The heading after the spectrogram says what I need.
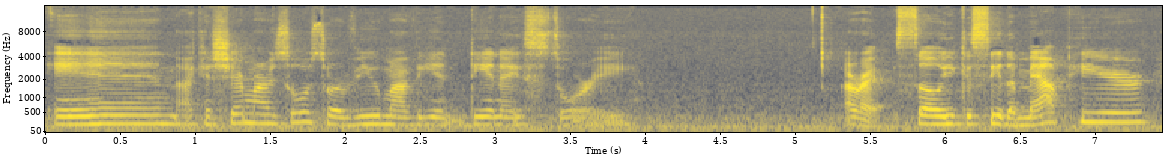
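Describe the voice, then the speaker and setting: An American woman from the United States talks casually to camera in a vlog, reading results off a screen with plenty of fillers and restarts. Her voice is medium in pitch and unhurried, set against a noisy background.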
